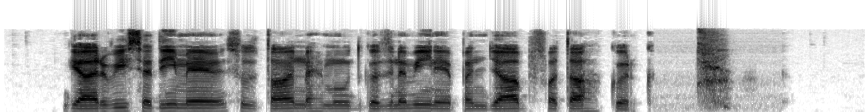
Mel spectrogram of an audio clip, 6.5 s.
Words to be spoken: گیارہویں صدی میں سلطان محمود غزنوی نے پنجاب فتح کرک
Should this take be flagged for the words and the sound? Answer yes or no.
yes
